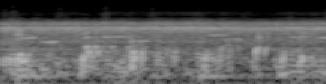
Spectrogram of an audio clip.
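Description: Molten gold pouring from a ladle into a gear mould, as a cartoon sound effect: a steady hiss, with background music underneath.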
